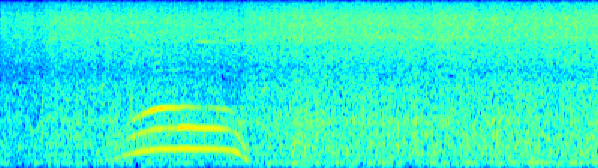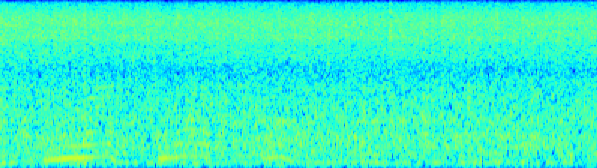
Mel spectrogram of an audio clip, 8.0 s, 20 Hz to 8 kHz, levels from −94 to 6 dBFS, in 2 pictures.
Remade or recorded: recorded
